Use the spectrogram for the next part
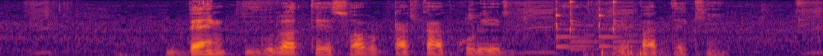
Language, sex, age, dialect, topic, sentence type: Bengali, male, 60-100, Western, banking, statement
